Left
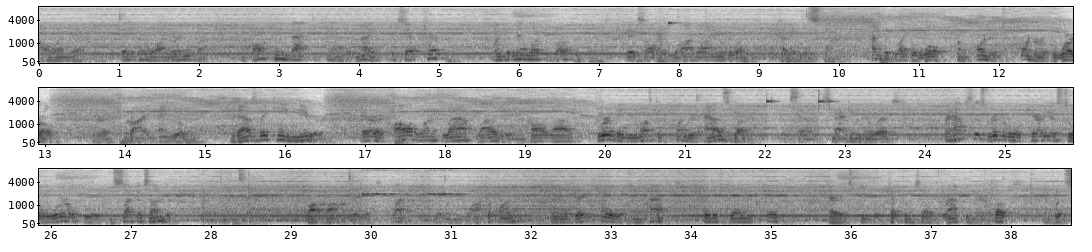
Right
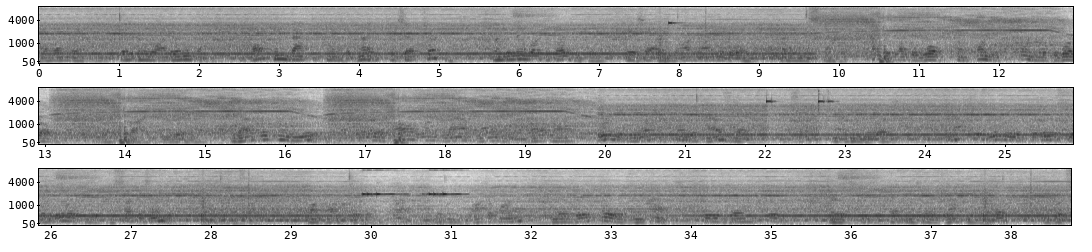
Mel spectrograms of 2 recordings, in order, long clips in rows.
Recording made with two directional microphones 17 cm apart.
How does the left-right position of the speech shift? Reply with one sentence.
In this clip you hear the speech travel towards the left.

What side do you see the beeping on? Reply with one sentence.
In this clip you hear the beeping on the right.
